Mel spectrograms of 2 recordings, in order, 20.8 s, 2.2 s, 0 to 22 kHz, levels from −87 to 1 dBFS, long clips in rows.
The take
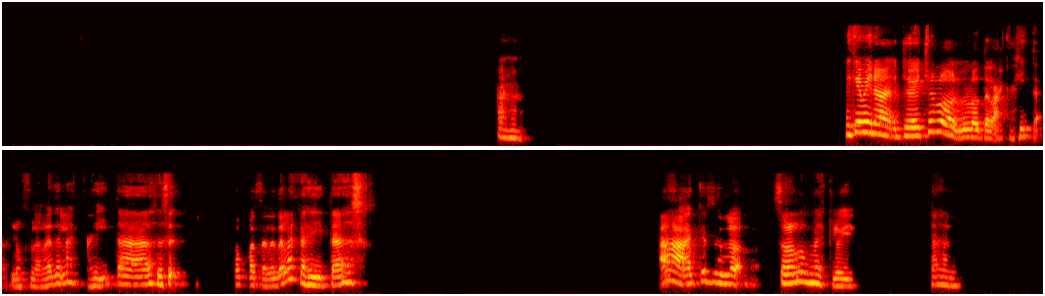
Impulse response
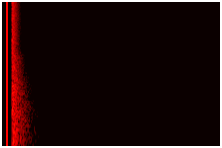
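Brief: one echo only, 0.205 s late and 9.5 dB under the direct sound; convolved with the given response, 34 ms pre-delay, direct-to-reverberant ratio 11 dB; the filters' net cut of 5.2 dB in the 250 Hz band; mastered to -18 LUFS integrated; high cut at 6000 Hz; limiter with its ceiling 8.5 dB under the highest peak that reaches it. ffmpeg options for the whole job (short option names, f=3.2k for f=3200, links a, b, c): -filter_complex "[0:a]lowpass=6k,equalizer=f=250:t=o:g=-7,alimiter=limit=-21.5dB:level=0:latency=1,aecho=1:1:205:0.335,asplit=2[a][b];[1:a]atrim=start_sample=2205,adelay=34[c];[b][c]afir=irnorm=-1:irlink=0,volume=-11dB[d];[a][d]amix=inputs=2:normalize=0,volume=16.5dB"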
